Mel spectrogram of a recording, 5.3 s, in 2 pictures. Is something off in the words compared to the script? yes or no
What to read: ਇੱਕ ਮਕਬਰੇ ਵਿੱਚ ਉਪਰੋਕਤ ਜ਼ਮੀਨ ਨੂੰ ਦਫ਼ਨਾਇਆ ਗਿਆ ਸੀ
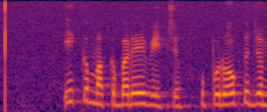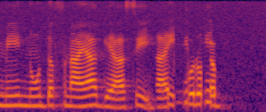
yes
